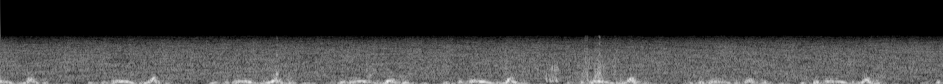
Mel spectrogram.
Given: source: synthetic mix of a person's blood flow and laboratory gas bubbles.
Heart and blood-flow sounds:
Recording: Doppler ultrasound of blood flow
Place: precordium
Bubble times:
2.60-2.93 s: bubbles
3.65-3.74 s: bubbles
5.35-5.62 s: bubbles
5.80-6.27 s: bubbles
From the record:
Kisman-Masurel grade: 221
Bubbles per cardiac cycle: several, 3 to 8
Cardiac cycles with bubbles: 10 to 50%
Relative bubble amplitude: barely perceptible (0.100 to 0.250)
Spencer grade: 2 (many but less than half of the cardiac periods contain bubble signals, singularly or in groups)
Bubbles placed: only in the low amplitude regions of the cardiac cycle

